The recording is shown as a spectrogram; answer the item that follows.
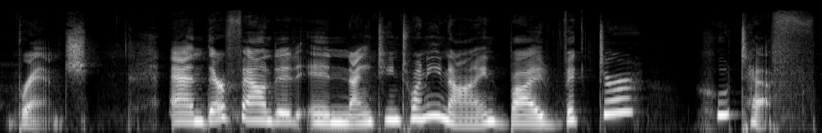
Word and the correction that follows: Houteff: Now, I'm definitely saying that incorrectly. Matt, it's spelled H-O-U-T-E-F-F. – Sounds right to me. – Hootef.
